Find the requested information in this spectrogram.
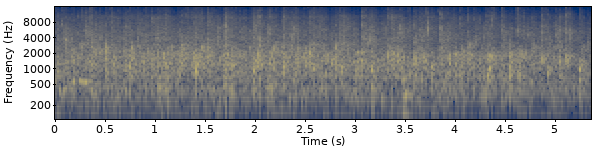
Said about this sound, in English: during her career as librarian here in Dunleary, she did so much to support the work of writers, and especially local writers, and I think she deserves a round of applause for that.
